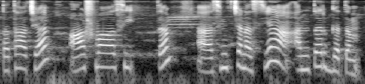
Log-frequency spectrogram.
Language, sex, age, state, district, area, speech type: Sanskrit, female, 18-30, Tamil Nadu, Thanjavur, rural, spontaneous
